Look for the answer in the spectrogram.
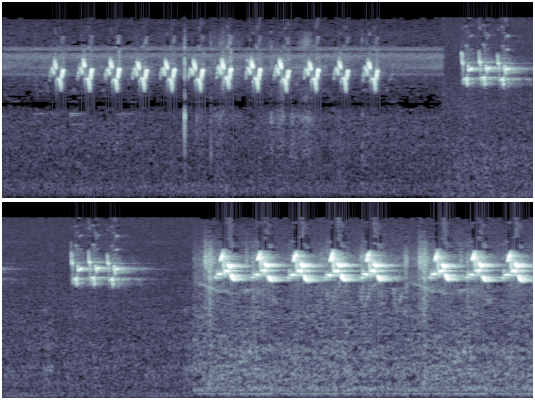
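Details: Ashy prinia song, a training recording resembling ciblek semi: fast series of high, sharp chirped notes about three per second, then short double-note bursts and a louder rolling phrase, with abrupt changes between segments and low background hum.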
